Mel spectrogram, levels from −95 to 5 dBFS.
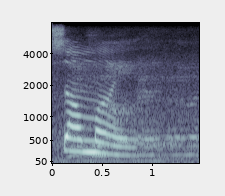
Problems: constant background noise, continuous background conversations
